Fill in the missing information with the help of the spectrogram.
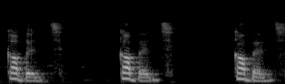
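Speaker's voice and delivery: CUPBOARD as "CUB-id", no r, falling each time; silent R. Shown as a demonstration. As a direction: model "cupboard" with silent p and r, pausing after each. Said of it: "the R is silent here".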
